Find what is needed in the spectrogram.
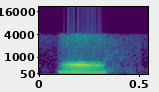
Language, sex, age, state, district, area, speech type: Assamese, male, 18-30, Assam, Majuli, urban, conversation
